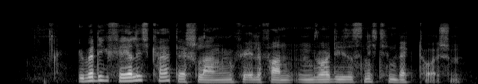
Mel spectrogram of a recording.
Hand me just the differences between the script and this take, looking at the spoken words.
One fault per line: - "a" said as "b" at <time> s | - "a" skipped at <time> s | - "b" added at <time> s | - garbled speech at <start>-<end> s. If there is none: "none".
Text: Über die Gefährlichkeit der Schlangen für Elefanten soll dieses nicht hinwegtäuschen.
none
